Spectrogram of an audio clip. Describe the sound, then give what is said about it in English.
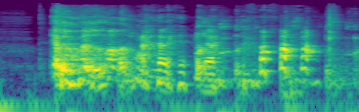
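A loud coughing fit after a smoking hit: a rapid run of harsh, raspy coughs that starts abruptly and keeps going in uneven bursts for about three seconds. “He's coughing it out.”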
